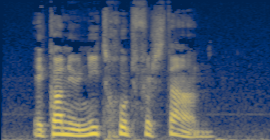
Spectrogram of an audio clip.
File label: "ik kan U niet goed verstaan", Dutch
